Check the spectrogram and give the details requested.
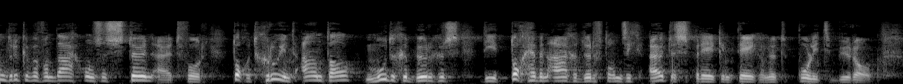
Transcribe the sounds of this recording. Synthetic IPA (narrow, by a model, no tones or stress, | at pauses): mdrɵkənʋəvɑndaːχɔnzəstøːnœ̰ɥtfʊːrtɔχɦətxrujəntaːntɑlˠmudəɣəbɵrɣərsdiətːɔχɦɛbənaːnɣədɵrftɔmzɪxœɥtəspreːkənteːɣənɦətpolitbyɾoː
